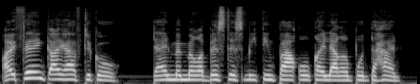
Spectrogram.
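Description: A woman's voice: mid-range voice, steady tone, a little fast, no echo, faint music behind, lightly acted. A woman voicing impatient, haughty business associates with a complaining, condescending manner in an audiobook. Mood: impatient, snobbish. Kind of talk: dramatised audiobook dialogue.

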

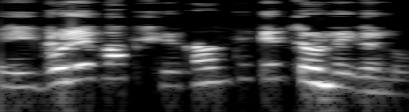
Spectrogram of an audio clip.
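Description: A woman's voice: high voice, moderate pace, bright, forceful tone, no room sound. A woman narrating a scripted children's story as a storyteller.

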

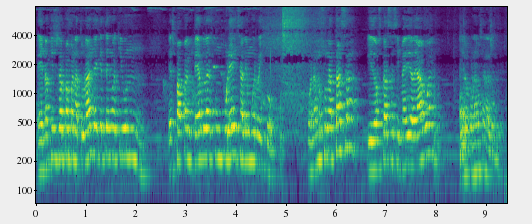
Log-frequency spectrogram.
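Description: A Mexican man in his thirties walks through a home recipe for his channel, easygoing and chatty as he cooks. His voice sits fairly high for a man. The small kitchen rings with echo, and a faint hum of noise sits under everything. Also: fairly quick. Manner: relaxed, talks straight to camera while cooking. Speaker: cooking channel host. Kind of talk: casual cooking tutorial. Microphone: camera mic, medium distance.

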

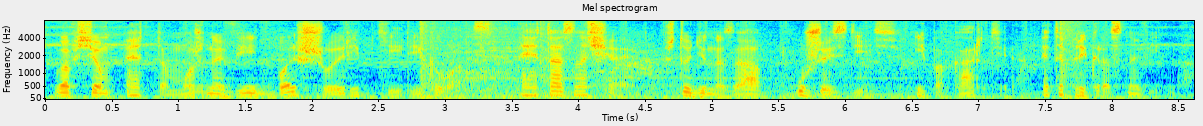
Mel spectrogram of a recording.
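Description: A man's voice: on the low side, animated, moderate pace, few pauses. A man reading a scripted horror video narration as a narrator. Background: background music.

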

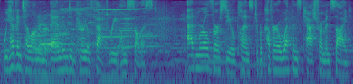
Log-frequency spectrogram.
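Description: A woman's voice: low voice, fairly quick, close to an everyday voice. An actress playing a commanding female special forces leader turned rebel in a video game. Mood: grave, commanding. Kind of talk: video game dramatic acting. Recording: loud game music behind voice.

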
